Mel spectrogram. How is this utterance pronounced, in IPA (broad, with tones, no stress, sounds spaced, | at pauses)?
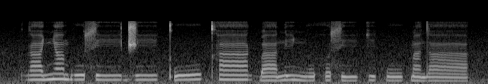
ɡ a˨ ɲ ã˦ b u˨ s iː˨ d͡ʒ iː˨ kʼ uː˨˦ kʰ aː˦ ɡ͡b a˨ n i˦ ɲ u˨ h ʊ˦ s iː˨ k i˦ k͡p uː˨ k͡p ã˦ d aː˦˨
